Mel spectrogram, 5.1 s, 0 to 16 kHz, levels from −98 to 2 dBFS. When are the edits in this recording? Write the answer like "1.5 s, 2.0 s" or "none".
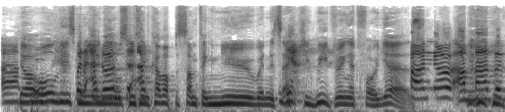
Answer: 1.5 s, 3.3 s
